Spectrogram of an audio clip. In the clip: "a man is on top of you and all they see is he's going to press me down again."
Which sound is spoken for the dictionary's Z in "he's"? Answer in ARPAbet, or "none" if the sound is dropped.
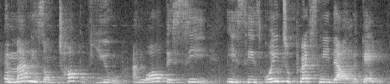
Z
